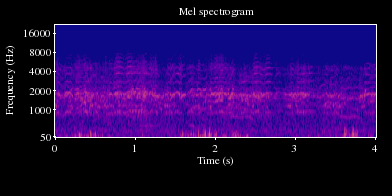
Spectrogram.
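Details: Autumn's first Pink-footed geese coming into the Kelvin Valley near North Glasgow on 25.9.21: a flock's wavering, overlapping honks form a busy continuous clamour, with occasional low bumps.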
